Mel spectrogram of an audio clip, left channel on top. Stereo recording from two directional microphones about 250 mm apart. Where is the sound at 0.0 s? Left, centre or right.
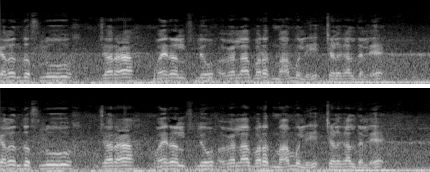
Centre.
